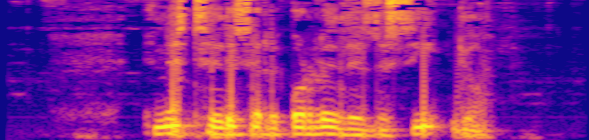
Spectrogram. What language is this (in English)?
Spanish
